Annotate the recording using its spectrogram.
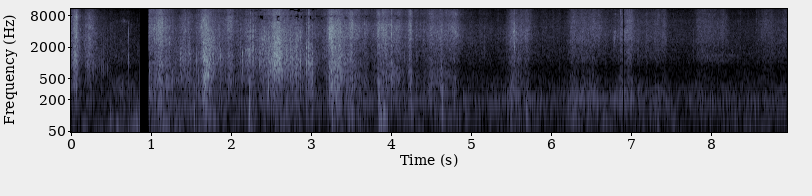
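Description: Footsteps swish through tall grass close by and fade into the distance.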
